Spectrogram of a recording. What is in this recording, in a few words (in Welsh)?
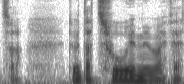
"twym", Welsh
